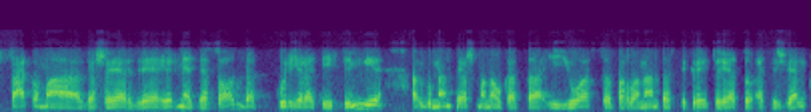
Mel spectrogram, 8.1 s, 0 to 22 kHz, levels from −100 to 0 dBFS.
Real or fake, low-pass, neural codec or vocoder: real; 7.2 kHz; none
